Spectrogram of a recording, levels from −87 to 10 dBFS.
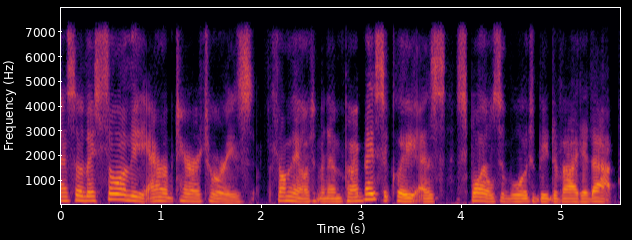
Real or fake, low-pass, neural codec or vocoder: fake; 7.2 kHz; codec, 16 kHz, 2 kbps, FreqCodec, smaller model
